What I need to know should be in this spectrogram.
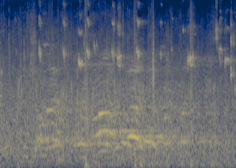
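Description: A basketball bounces on a hardwood court as a player dribbles.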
